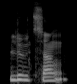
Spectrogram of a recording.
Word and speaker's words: lutin: France it will be Lutin. lutin. Yes. As I said, many letters. Not all of them are pronounced lutin.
